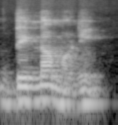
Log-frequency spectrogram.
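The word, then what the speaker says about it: दिनमणि: For example, if we take the word dinamani, all the four characters here are laghu, short syllables. Di, short, na, short, ma, short, ni, short. So all the four are short syllables.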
